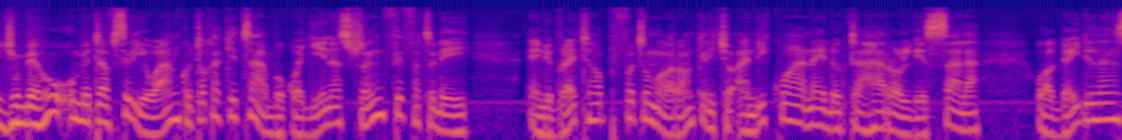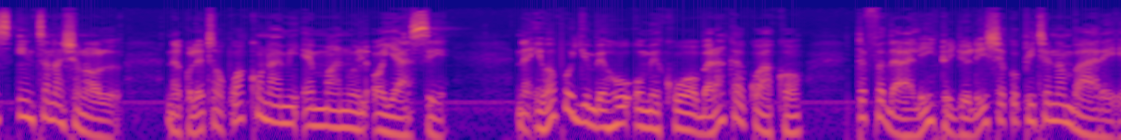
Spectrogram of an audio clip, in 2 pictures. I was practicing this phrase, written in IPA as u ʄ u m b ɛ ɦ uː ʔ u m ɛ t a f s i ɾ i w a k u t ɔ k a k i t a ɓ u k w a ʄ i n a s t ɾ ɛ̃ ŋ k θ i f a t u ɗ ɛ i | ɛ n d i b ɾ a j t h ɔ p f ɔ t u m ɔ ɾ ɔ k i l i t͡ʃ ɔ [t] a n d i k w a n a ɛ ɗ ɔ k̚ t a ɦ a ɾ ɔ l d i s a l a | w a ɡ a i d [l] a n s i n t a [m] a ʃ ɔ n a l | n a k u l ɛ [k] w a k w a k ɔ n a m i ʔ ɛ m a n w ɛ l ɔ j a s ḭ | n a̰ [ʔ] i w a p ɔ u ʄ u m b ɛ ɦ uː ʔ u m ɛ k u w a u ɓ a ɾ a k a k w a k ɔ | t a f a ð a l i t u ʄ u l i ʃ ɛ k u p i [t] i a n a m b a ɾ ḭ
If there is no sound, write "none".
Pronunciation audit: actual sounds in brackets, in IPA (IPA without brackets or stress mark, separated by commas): ʔ, l, n, t, ʔ, t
